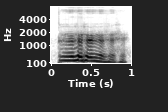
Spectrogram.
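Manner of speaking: high, loud mock shiver sound; shivering brrr. A narrator's reading. Baby Flamingo shivering on the cold mountain. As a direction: shiver through the lips. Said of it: "said Baby Flamingo".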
